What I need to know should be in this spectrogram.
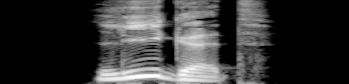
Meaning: second-person plural subjunctive I of liegen
- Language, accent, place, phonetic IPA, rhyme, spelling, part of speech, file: German, Germany, Berlin, [ˈliːɡət], -iːɡət, lieget, verb, De-lieget.ogg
